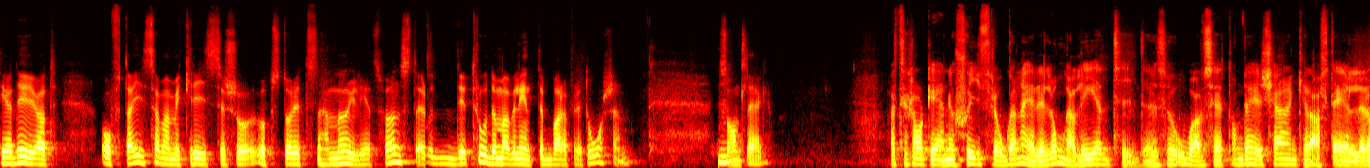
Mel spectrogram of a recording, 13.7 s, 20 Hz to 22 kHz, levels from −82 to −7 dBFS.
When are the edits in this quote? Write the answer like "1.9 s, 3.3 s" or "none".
4.2 s, 7.2 s

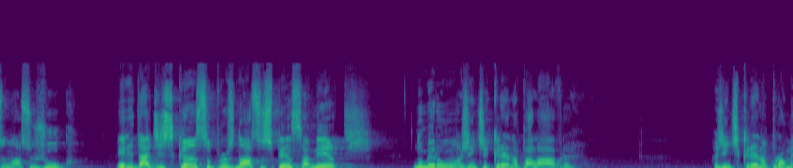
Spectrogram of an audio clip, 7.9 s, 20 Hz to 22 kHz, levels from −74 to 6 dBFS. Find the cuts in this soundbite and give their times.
1.2 s, 4.0 s

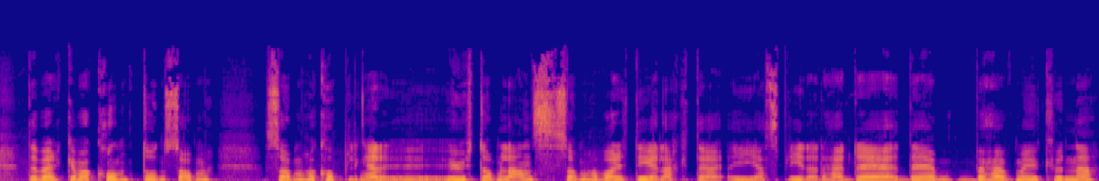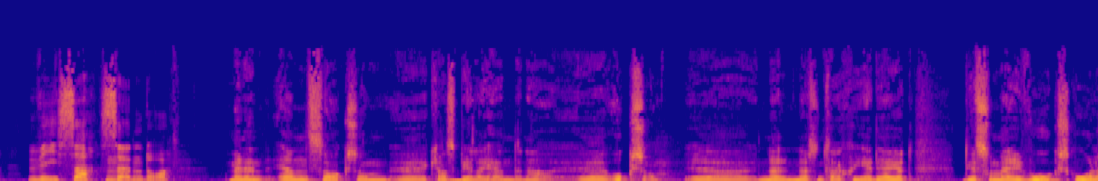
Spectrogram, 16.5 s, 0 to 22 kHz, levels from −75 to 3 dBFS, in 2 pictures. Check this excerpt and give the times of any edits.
none

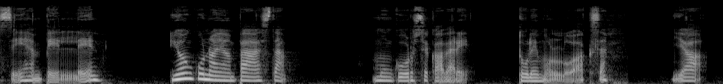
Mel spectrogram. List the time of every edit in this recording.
1.6 s

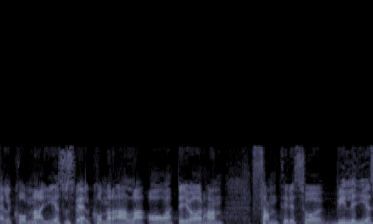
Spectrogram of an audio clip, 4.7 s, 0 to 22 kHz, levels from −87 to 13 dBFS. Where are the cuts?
none

